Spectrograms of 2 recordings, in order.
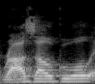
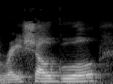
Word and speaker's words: Ra's al Ghul: it in the movie just like Ra's al Ghul and Rachele Ghul the movies and television shows have pronounced it both ways so maybe they just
